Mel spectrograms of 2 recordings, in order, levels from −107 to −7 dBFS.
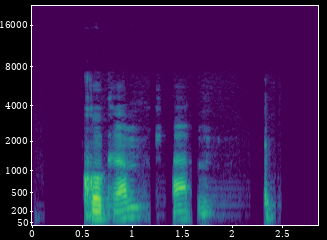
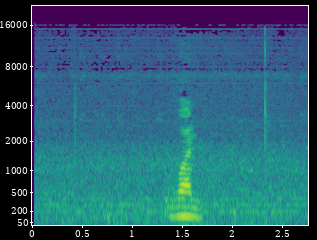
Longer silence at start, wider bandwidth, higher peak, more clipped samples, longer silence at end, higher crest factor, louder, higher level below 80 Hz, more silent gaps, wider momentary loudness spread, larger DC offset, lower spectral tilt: first, 0.5 s vs 0.05 s; second, 7.2 kHz vs 16 kHz; second, -14 dBFS vs -8 dBFS; neither; first, 0.5 s vs 0 s; about the same, 24 dB vs 24 dB; second, -36 LUFS vs -27 LUFS; second, -78 dBFS vs -54 dBFS; first, 1.18-1.23 s, 1.33-1.41 s, 1.60-1.65 s, 2.18-2.32 s vs none; about the same, 20 LU vs 19 LU; neither; first, -7.5 dB/octave vs -6 dB/octave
